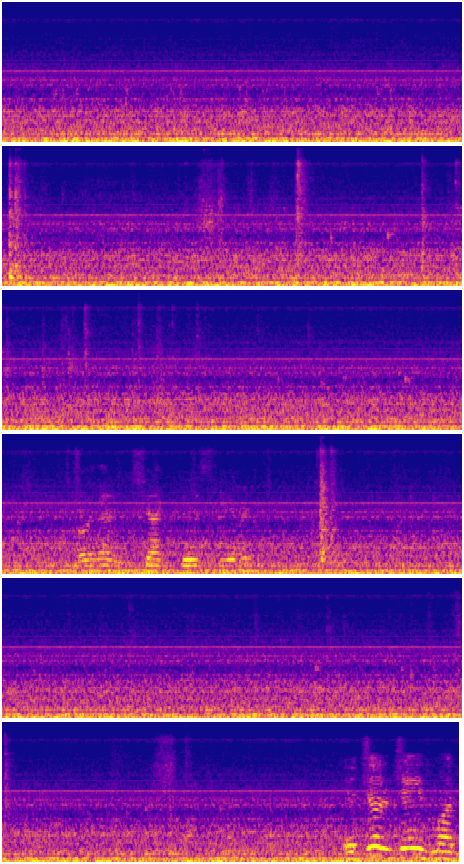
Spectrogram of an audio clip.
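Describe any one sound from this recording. A furnace blower hums steadily.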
